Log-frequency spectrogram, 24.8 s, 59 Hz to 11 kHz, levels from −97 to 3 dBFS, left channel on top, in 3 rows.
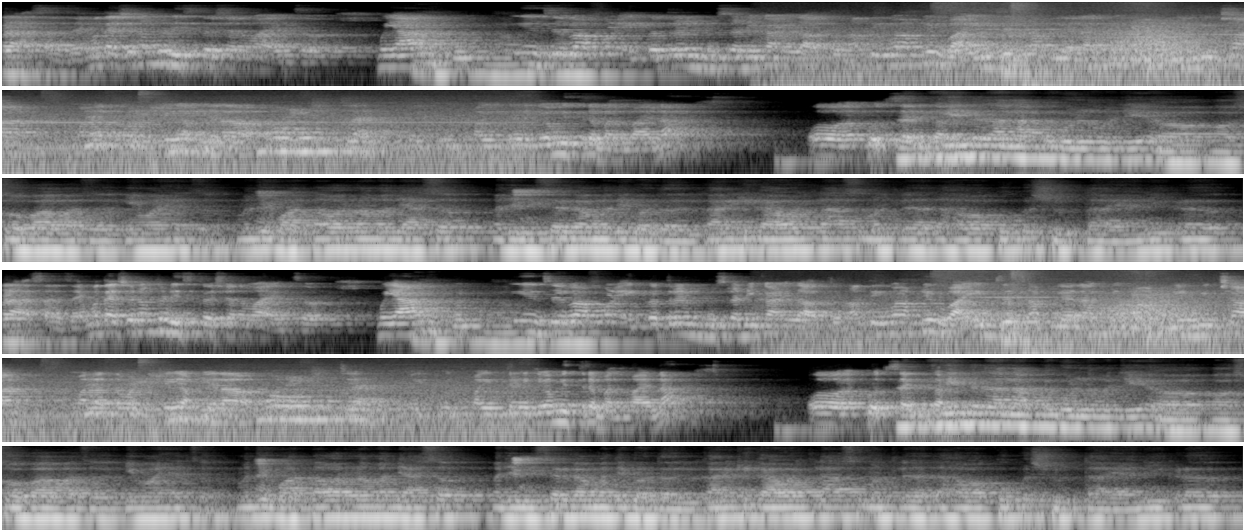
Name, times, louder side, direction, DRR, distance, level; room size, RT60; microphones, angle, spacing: voice 1, 0.0-3.1 3.4-12.8 13.7-14.6 18.2-18.4 20.0-20.1, right 2 dB, 50° right, 3 dB, 0.6 m, -24 dB
voice 2, 3.2-3.9 14.2-24.7, equal, 30° right, -8 dB, 1.1 m, -22 dB
sound 1, 5.0-11.8, equal, 10° right, 0.7 m, -26 dB
7.2 x 3.0 x 4.7 m, 1.3 s
head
